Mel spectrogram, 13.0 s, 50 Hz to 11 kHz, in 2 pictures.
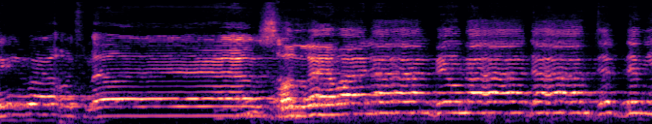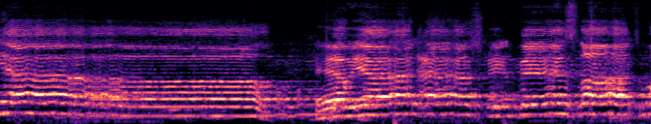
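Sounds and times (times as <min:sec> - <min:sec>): man singing religious song: 0:00.0 - 0:13.0.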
